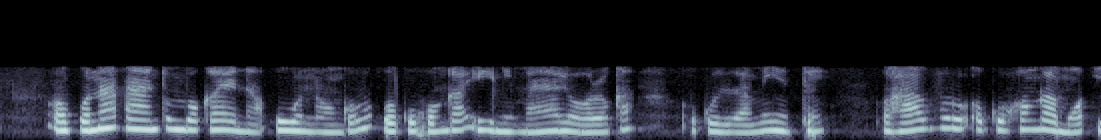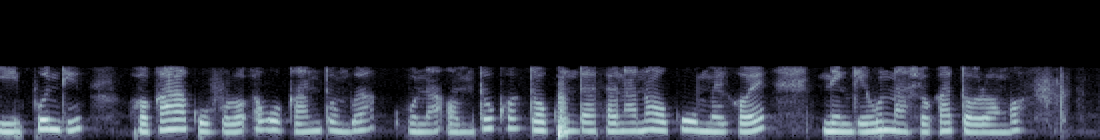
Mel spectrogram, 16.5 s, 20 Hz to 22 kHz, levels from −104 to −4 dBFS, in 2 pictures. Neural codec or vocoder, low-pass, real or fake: codec, 16 kHz in and 24 kHz out, 2.2 kbps, FireRedTTS-2 codec; 3.6 kHz; fake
